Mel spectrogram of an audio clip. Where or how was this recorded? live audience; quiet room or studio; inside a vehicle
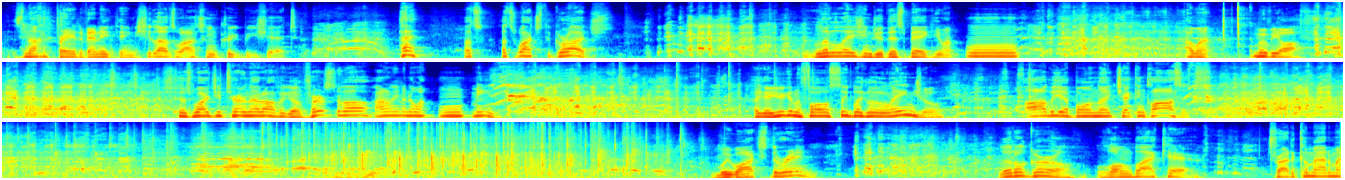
live audience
